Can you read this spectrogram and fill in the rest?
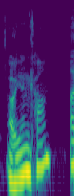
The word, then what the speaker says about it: Oyinkan: O-Y-I-N-K-A-N. How should we say that? – Oyinkan? – Oyinkan Braithwaite.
